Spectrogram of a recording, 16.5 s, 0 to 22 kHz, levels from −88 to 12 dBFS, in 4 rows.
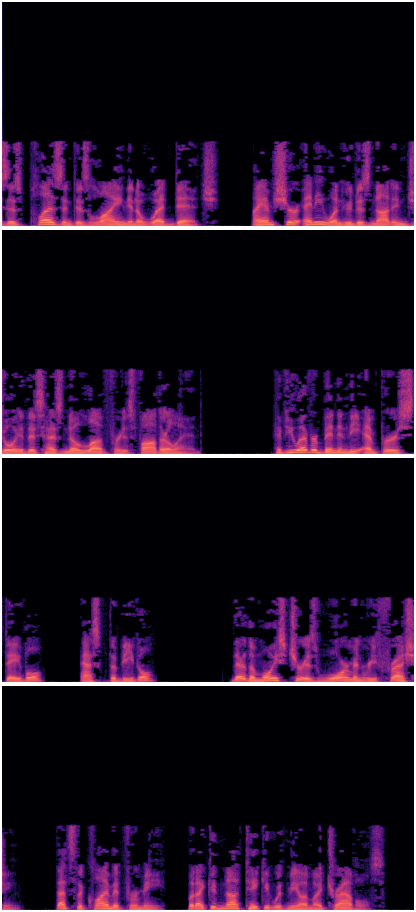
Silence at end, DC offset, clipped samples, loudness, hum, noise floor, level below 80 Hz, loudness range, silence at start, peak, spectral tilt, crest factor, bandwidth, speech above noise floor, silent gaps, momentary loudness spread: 0.35 s; under 0.1%; under 0.1%; -19 LUFS; none; -79 dBFS; -46 dBFS; 2 LU; 0 s; -4 dBFS; -6.5 dB/octave; 16 dB; 8.8 kHz; 60 dB; none; 8 LU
